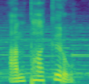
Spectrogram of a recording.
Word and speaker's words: 안팎으로: 영하 20도 안 타게 여러분은 암탉 에 다름 을 어떻게 하십니까 암 파크로 반 파악해 안팎으로 반 파악해 라고 잘못 말하고 있지는 않은가요 맞는 발음은 다음과 같습니다 안팍으로 암탉 께 으 긴 견우가 끝나고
